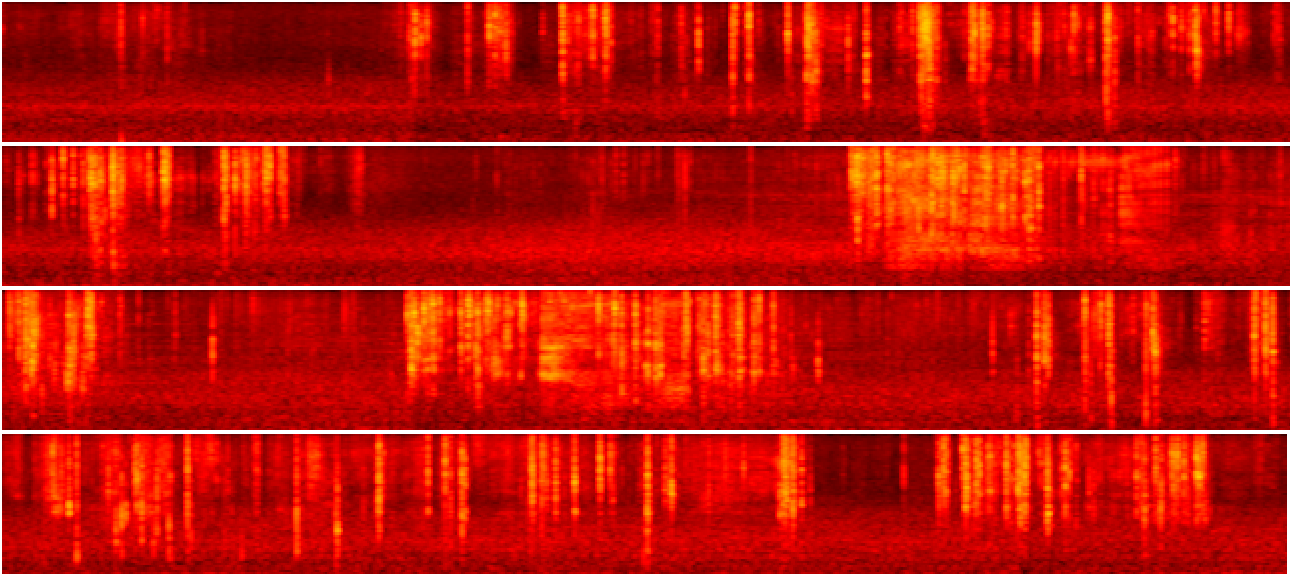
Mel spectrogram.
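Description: Car tyre rolling over and crushing crunchy objects: two long stretches of dense crackling and cracking about a third and two thirds of the way through, with scattered sharp clicks and crackles in between.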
